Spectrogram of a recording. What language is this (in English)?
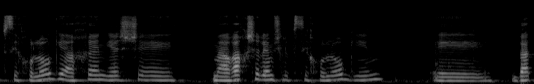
Hebrew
